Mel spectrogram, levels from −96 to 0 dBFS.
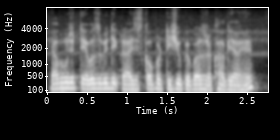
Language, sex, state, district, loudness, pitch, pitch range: Hindi, male, Arunachal Pradesh, Papum Pare, -13 LUFS, 130 Hz, 120-140 Hz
